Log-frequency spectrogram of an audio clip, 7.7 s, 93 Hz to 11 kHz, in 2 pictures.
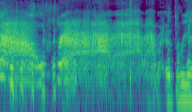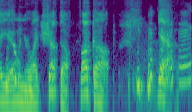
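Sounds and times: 
laughter: 0:00.0 - 0:04.6, 0:06.4 - 0:07.6
person imitating cat yowling in heat: 0:00.0 - 0:04.6
speech: 0:03.5 - 0:07.6.

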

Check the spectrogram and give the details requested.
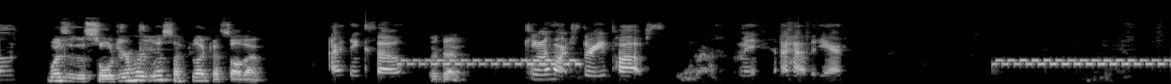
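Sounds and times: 
speech: 0:00.5 - 0:02.7, 0:03.3 - 0:08.5
office phone ringing with a warbling electronic tone: 0:03.8 - 0:06.3, 0:09.9 - 0:11.7.

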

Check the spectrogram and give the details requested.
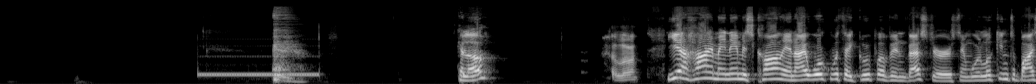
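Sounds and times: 
steady electronic ringback tone of an outgoing phone call: 0:02.0 - 0:03.2
speech: 0:04.6 - 0:05.0, 0:06.1 - 0:10.3.

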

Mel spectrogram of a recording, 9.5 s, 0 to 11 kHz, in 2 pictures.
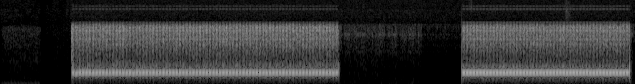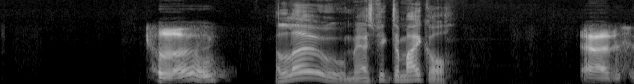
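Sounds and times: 
long steady telephone ringing tones: 0:00.5 - 0:02.6, 0:03.4 - 0:04.8
speech: 0:06.0 - 0:08.2, 0:09.2 - 0:09.5.

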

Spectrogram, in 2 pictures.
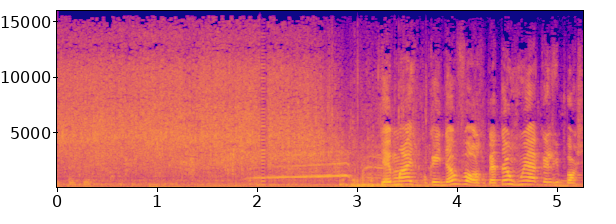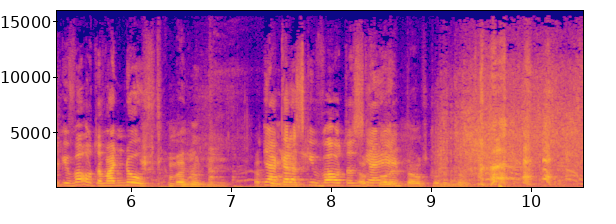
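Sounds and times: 
toilet flushing: 0:00.0 - 0:05.7, 0:08.5 - 0:10.5
thin rising whistling tone: 0:01.8 - 0:03.7
speech: 0:03.0 - 0:09.9
laughter: 0:06.0 - 0:07.8, 0:09.0 - 0:10.5.

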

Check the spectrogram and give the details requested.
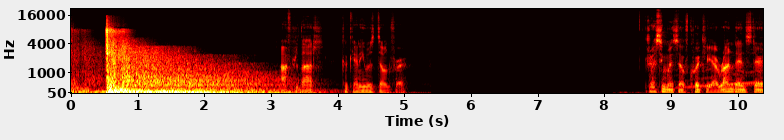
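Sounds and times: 
cannon blast breaching city walls: 0:00.0 - 0:04.0
speech: 0:03.2 - 0:05.1, 0:08.6 - 0:10.3.

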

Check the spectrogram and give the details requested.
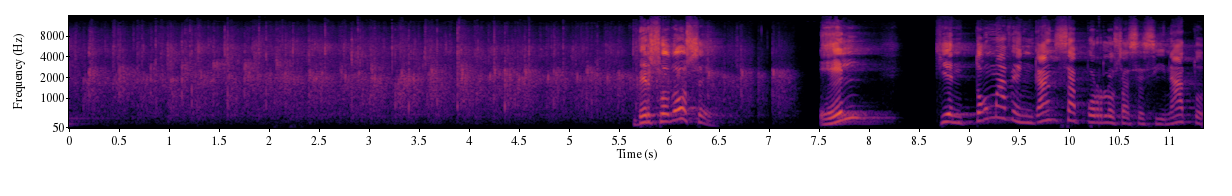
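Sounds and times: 
audience at a church service applauding: 0:00.0 - 0:07.4
speech: 0:05.7 - 0:06.6, 0:07.5 - 0:08.1, 0:08.7 - 0:11.3.

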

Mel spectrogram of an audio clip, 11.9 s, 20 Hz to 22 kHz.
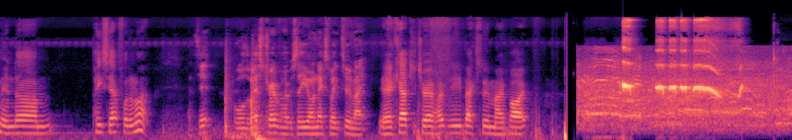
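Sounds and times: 
speech: 0:00.0 - 0:08.2
referee's final whistle blasts: 0:09.3 - 0:11.2.

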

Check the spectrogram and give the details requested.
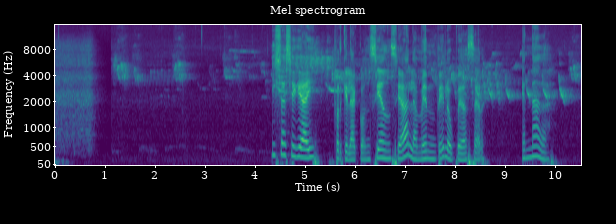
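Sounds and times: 
brief rush of broadband noise: 0:00.0 - 0:00.9
birds chirping in a forest: 0:01.1 - 0:10.5
speech: 0:04.3 - 0:08.7, 0:09.3 - 0:10.0.

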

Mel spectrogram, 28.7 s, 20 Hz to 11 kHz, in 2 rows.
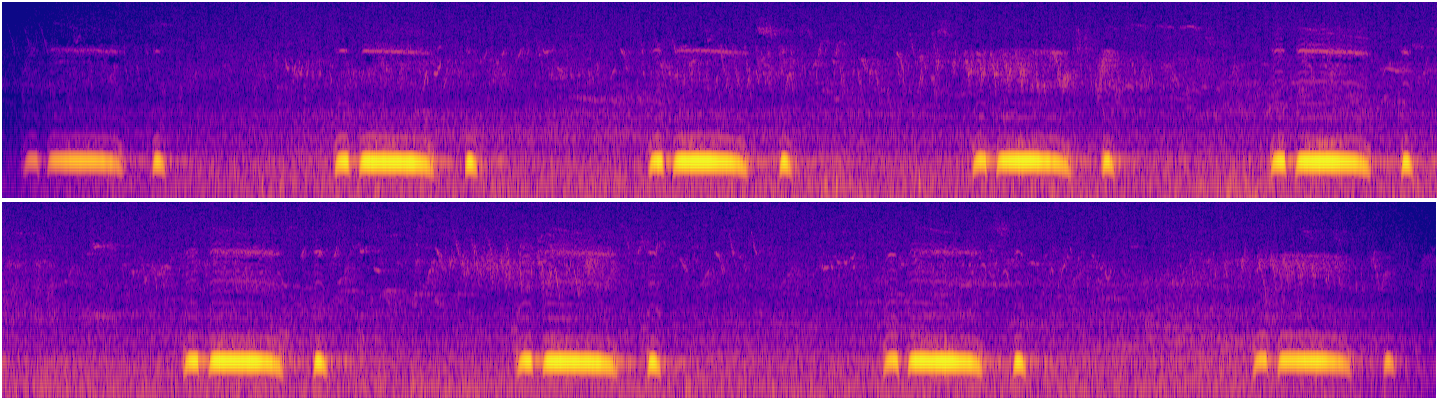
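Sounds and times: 
Eurasian collared dove Streptopelia decaocto cooing: 0:00.2 - 0:01.7, 0:03.3 - 0:04.8, 0:06.5 - 0:08.0, 0:09.7 - 0:11.2, 0:12.7 - 0:14.2, 0:16.2 - 0:17.7, 0:19.5 - 0:21.0, 0:23.2 - 0:24.7, 0:26.8 - 0:28.4.

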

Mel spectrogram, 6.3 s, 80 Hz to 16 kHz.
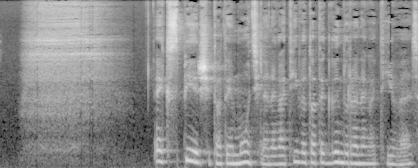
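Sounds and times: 
slow deep inhale during a guided relaxation meditation: 0:00.2 - 0:02.0
speech: 0:02.3 - 0:06.2.

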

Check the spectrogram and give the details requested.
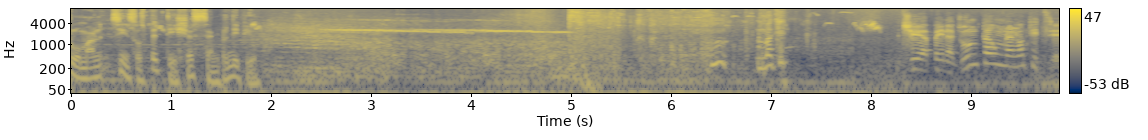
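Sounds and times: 
speech: 0:00.0 - 0:02.7, 0:06.9 - 0:07.3, 0:08.4 - 0:09.8
heavy stage spotlight whistling down through the air: 0:01.8 - 0:05.8
loud crash of breaking glass and metal from a falling stage spotlight: 0:05.0 - 0:06.8
scattering debris: 0:05.0 - 0:07.0.

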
